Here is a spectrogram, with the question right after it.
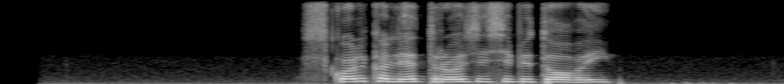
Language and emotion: Russian, neutral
